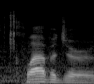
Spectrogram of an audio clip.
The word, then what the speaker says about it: Claviger: Claviger is how you pronounce it.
